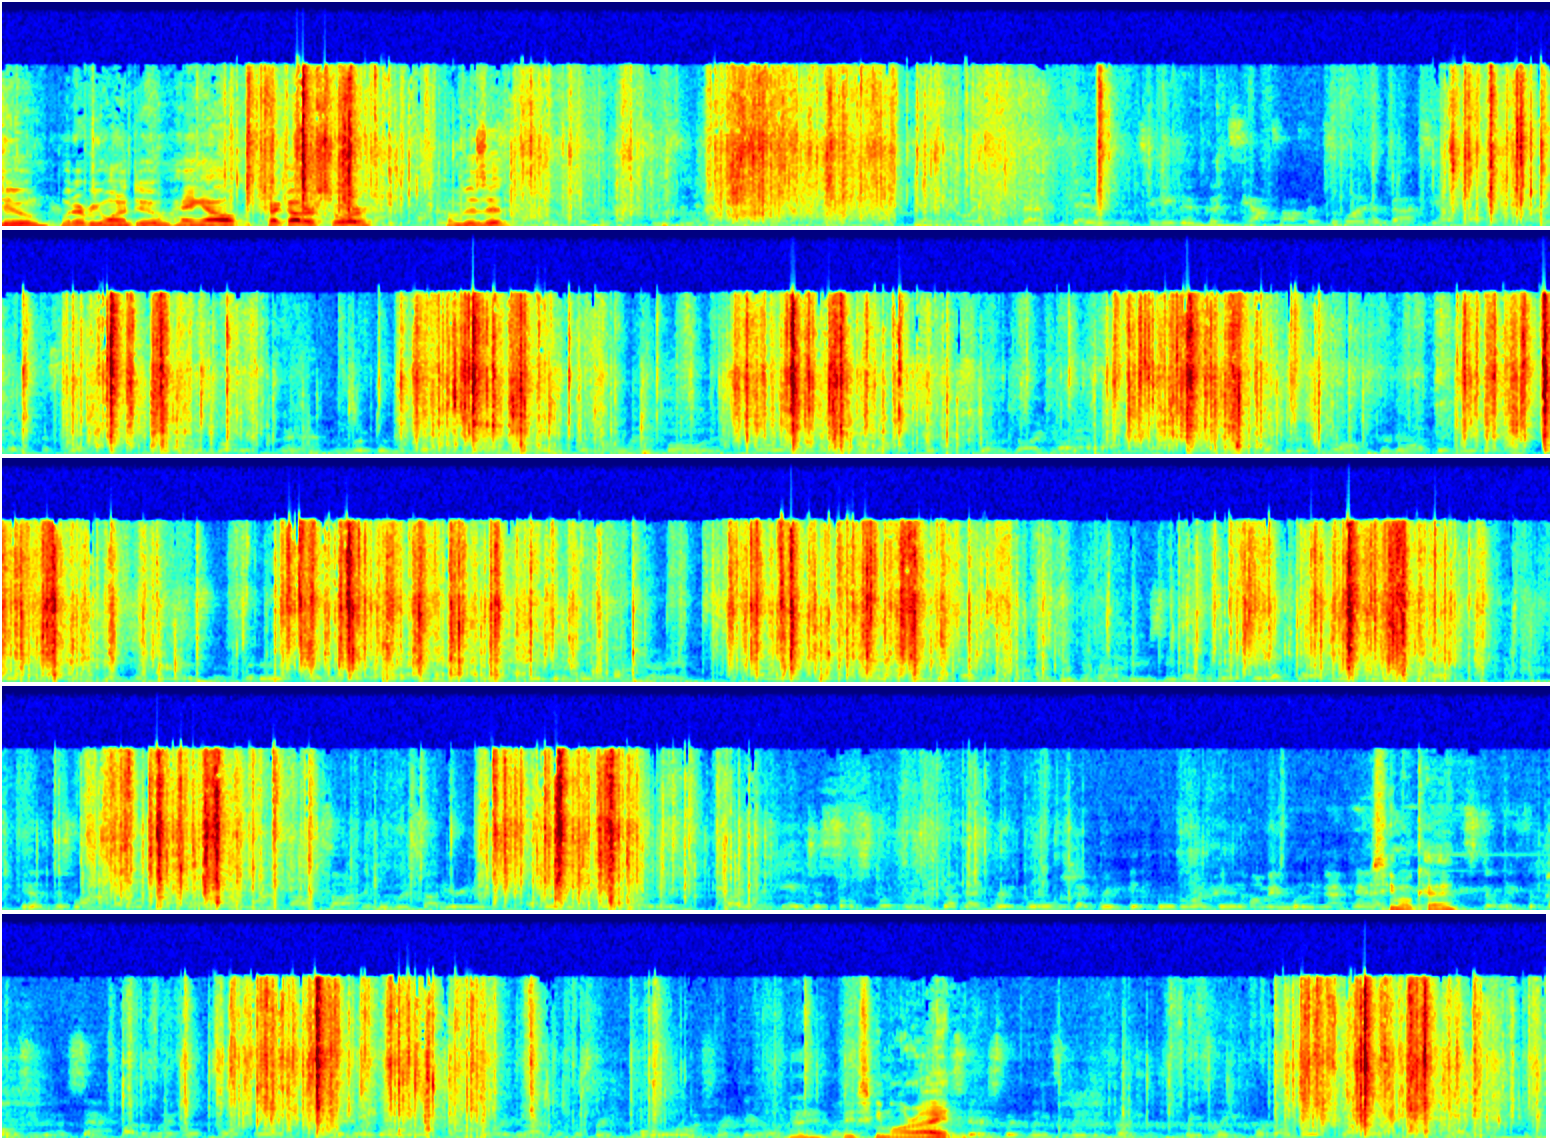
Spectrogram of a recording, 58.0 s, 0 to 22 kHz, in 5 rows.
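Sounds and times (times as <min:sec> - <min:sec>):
foil wrappers torn and crinkled: 0:01.6 - 0:08.8, 0:10.2 - 0:42.8, 0:47.3 - 0:53.0, 0:54.8 - 0:58.0.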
